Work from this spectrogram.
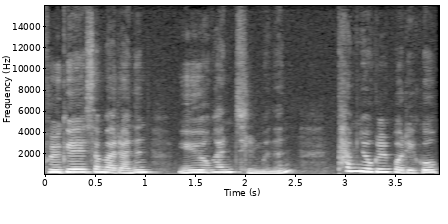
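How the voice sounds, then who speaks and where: Calm and somewhat breathy, a woman speaks with a dark, mellow tone. The recording is very clean, with a silent background. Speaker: narrator. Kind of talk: audiobook reading of life advice. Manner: calm, soft-spoken.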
